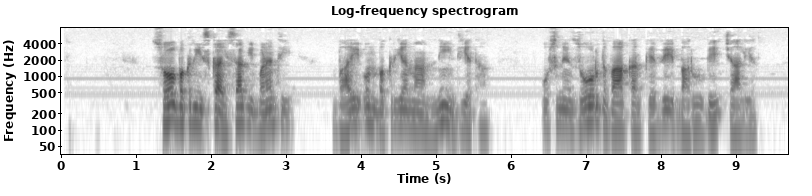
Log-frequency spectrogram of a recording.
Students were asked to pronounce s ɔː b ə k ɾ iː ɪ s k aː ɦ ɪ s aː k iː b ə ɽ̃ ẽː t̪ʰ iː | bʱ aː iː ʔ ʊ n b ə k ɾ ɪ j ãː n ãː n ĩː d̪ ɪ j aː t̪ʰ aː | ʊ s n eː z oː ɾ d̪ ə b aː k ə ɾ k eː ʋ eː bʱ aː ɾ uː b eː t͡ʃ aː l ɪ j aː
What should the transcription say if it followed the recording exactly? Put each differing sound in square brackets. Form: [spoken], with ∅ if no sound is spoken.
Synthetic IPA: s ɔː b ə k ɾ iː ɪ s k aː ɦ ɪ s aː k iː b ə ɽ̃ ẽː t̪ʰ iː | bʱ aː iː ʔ ʊ n b ə k ɾ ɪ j ãː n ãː n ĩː d̪ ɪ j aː t̪ʰ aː | ʊ s n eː z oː ɾ d̪ ə b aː k ə ɾ k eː ʋ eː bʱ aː ɾ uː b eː t͡ʃ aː l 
